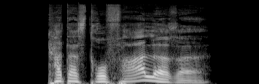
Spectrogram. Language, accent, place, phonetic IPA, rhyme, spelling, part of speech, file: German, Germany, Berlin, [katastʁoˈfaːləʁə], -aːləʁə, katastrophalere, adjective, De-katastrophalere.ogg
- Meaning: inflection of katastrophal: 1. strong/mixed nominative/accusative feminine singular comparative degree 2. strong nominative/accusative plural comparative degree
